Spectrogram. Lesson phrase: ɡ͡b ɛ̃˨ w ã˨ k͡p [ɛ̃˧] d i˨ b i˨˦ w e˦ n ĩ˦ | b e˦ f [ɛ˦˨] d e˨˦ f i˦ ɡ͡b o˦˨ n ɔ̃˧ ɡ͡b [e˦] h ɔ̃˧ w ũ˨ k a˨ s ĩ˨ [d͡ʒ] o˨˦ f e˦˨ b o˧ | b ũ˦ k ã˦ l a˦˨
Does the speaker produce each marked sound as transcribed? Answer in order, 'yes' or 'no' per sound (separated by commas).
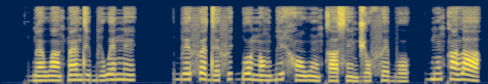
yes, yes, no, yes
